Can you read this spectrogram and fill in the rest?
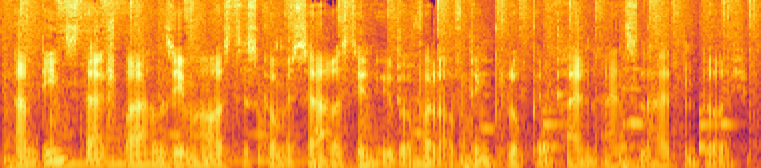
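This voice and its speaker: Low, gravelly male radio drama narrator. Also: little pitch movement, a little fast, over music.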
